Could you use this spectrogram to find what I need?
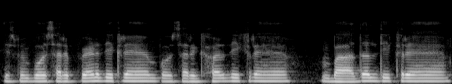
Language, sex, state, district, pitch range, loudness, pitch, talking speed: Hindi, male, Jharkhand, Garhwa, 145-155 Hz, -16 LUFS, 150 Hz, 225 wpm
